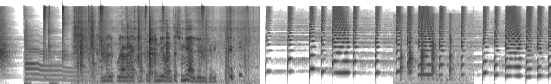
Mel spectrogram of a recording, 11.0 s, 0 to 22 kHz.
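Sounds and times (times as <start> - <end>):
metallic clinks and clanks: 1.4 - 3.6.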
